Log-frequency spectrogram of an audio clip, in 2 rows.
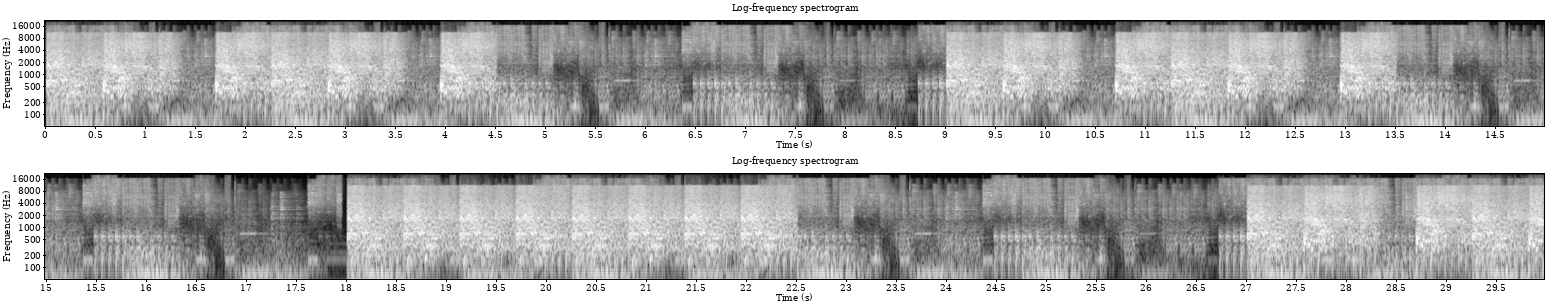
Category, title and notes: Music > Multiple instruments
Short Track #3833 (Industraumatic)
Games, Horror, Ambient, Noise, Sci-fi, Industrial, Underground, Soundtrack, Cyberpunk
